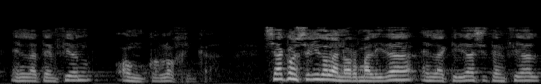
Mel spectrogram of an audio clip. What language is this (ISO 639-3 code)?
spa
